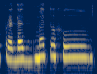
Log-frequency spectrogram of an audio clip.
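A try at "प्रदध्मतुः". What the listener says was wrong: ಪ್ರದದ್ಮತುಃ ದೊಡ್ಡದಾ ಇದೆ, ಸ್ವಲ್ಪ ಪ್ರೆಸ್ ಮಾಡ್ಬೇಕು. ಧ್ವಾ ಧ್ವಾ ಬರೀ ಮಾ ಕೇಳಿಸ್ತಾ ಇದೆ, ಧ್ವಾ ಹೇಳ್ಬೇಕು. ಪ್ರದಧ್ವ. ಪ್ರದಧ್ಮತುಃ.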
